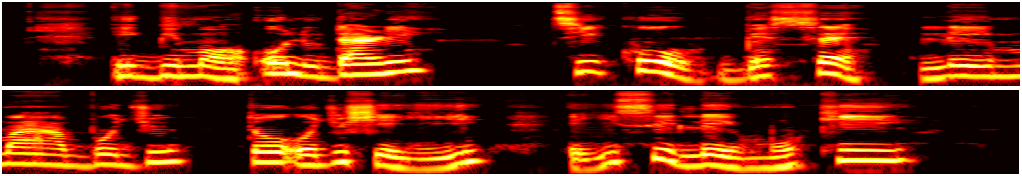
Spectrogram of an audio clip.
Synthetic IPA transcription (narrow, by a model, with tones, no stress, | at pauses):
i˨ɡ͡bĩ˨mɔ̃˨o˧lu˨da˧ɾi˦ | tʰi˦kʰo˦˨ɡ͡bɛ˨˦sɛ˦˨ | le˦˧mãː˦bo˧d͡ʒu˦ | to˦o˧d͡ʒu˦ʃe˧˨ji˨˦ | e˨ji˨˦si˦˨le˨˦˨mũ˨˦kʰi˦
